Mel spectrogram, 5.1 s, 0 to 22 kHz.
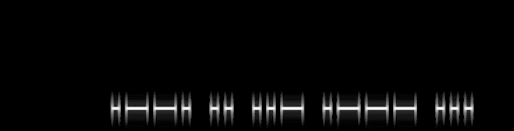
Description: Morse code, heard as a keyed tone, about 17 wpm, 700 Hz. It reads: PIUJS
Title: Code Groups - 5 Letters - 17wpm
